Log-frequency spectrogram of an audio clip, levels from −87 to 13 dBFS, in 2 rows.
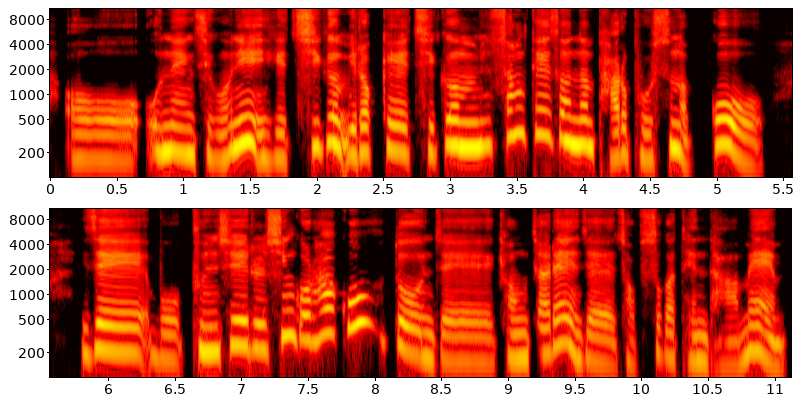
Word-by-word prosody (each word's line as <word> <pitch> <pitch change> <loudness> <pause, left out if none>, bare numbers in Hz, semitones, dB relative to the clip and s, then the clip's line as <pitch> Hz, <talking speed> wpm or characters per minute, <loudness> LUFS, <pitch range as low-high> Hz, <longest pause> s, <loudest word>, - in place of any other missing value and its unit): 어 165 -1 -4 0.2
은행 205 -1 +2
직원이 205 +9 +2
"이게 170 0 -5
지금 240 +5 +2
이렇게 205 +2 0
지금 235 +4 +3
상태에서는 305 -4 +2
바로 180 -1 -2
볼 175 -3 -9
순 230 +3 0
없고 215 - 0 0.4
이제 205 -1 +3
뭐 170 -2 -8
분실을 225 +2 +1
신고를 295 0 +2
하고 345 +4 +3 0.3
또 210 -6 +1
인제 155 -2 -5
경찰에 200 +8 -1
인제 160 -6 -4
접수가 175 +5 -6
된 160 -1 -7
다음에 155 +7 -3
205 Hz, 280 characters per minute, -24 LUFS, 170-245 Hz, 0.4 s, 지금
